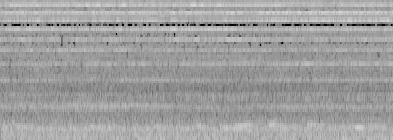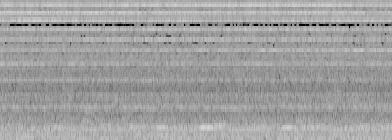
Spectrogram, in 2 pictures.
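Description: Steady rumble and hum of electric trains at an underground station platform, with several faint high whines held steady throughout.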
